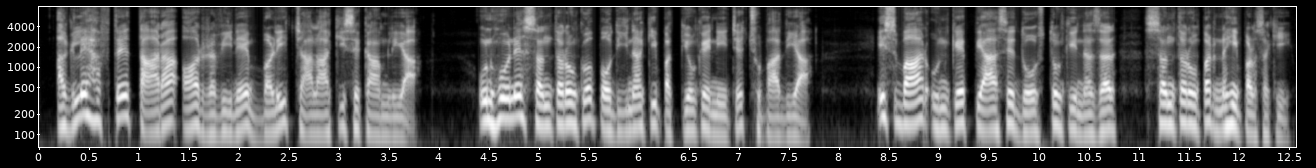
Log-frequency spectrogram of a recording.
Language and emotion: Urdu, neutral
